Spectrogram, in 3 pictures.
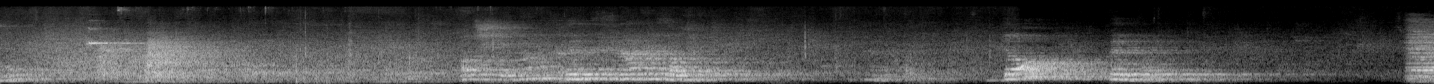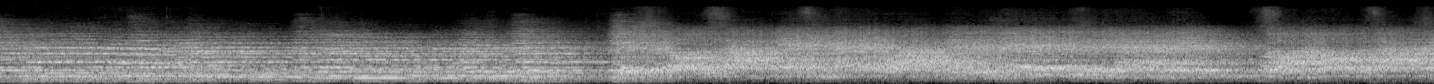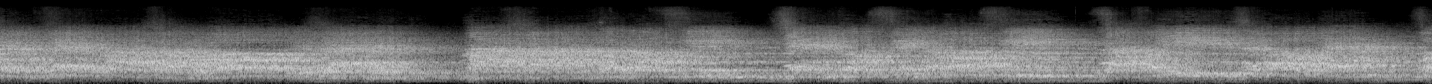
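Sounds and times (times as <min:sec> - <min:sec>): children and adults singing together: 0:14.0 - 0:43.0.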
